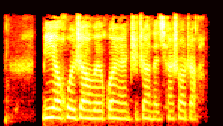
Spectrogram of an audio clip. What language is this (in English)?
Chinese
